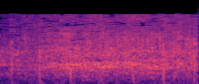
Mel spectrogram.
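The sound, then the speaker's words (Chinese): An audience claps steadily after an older woman answers a quiz question correctly, a dense, even crackle of many hands at a fairly loud, unchanging level, with no voices on top. “顾拜旦， 大妈回答正确，掌声。”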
